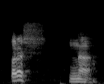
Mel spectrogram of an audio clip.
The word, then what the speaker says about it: प्रश्न: प्रश्न का उच्चारण करके देखें आप, प्रश्न, प्रश्न, प्र और श हलंत करके एक साथ आता है उच्चारण करने में, तो वहां पर 2 हो जाता है, और फिर न अकेले हो जाता है।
